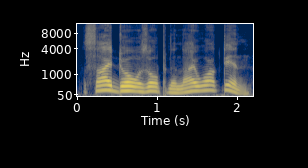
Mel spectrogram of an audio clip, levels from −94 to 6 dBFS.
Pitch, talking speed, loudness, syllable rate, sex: 160 Hz, 245 wpm, -15 LUFS, 5.4 syllables/s, male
